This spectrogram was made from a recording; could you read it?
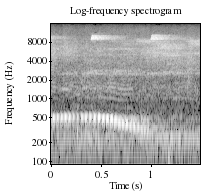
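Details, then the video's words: A scaly-naped pigeon, a permanent resident on St. John, Virgin Islands, gives a deep, hollow coo that slides downward over about a second, like a drawn-out 'who-are', with a faint high whine in the background. "if you listen to its call it sounds like it's saying who are"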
